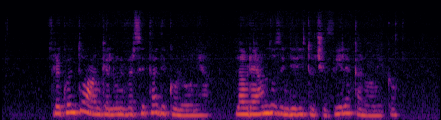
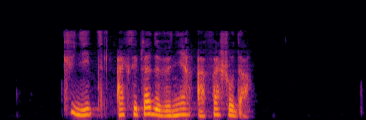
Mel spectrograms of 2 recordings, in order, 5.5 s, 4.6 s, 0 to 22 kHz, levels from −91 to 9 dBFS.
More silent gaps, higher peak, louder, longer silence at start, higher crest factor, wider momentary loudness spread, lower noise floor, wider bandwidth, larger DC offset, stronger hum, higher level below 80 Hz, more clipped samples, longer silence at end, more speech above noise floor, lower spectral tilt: neither; second, -22 dBFS vs -2 dBFS; second, -37 LUFS vs -19 LUFS; second, 0.65 s vs 0.8 s; about the same, 16 dB vs 20 dB; first, 14 LU vs 8 LU; second, -71 dBFS vs -89 dBFS; first, 15.5 kHz vs 7.8 kHz; neither; neither; second, -72 dBFS vs -60 dBFS; neither; second, 0.5 s vs 1.45 s; second, 35 dB vs 71 dB; about the same, -6.5 dB/octave vs -7.5 dB/octave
